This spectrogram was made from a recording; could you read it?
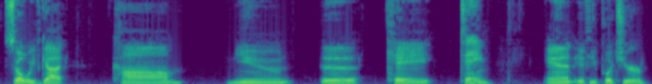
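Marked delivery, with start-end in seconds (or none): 1.5-6.5 very slow, each syllable drawn out. Shown as a demonstration. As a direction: stretch communicating out syllable by syllable. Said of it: "say it slowly".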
